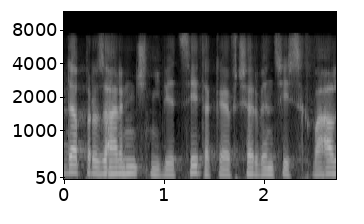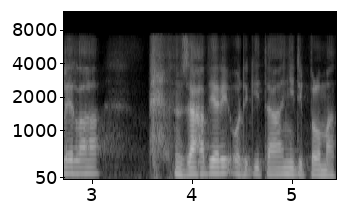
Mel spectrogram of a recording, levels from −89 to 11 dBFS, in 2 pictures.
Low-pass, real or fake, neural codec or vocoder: 7.2 kHz; fake; codec, 16 kHz, 0.7 kbps, FocalCodec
